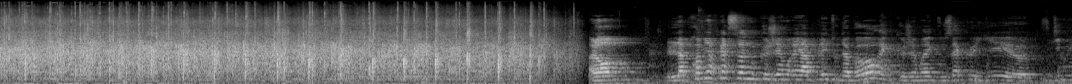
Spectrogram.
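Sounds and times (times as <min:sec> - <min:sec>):
audience applause: 0:00.0 - 0:05.9
speech: 0:06.0 - 0:10.7.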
